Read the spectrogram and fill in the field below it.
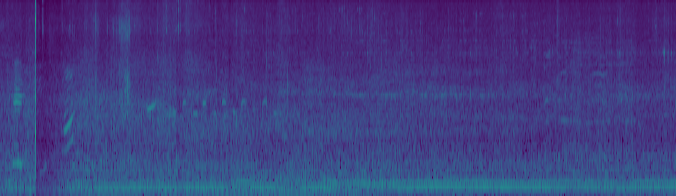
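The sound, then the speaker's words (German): A lawnmower engine drones steadily throughout, its low humming pitch dipping and rising slightly as it works, after a sharp click at the start. “Irgendwie ist hier auch ein Rasenmäher. Ich höre ihn, ich sehe ihn aber nicht.”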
